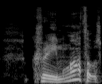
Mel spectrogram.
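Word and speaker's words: Kreme: Um, oh, it's spelled wrong, but it's still pronounced cream.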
